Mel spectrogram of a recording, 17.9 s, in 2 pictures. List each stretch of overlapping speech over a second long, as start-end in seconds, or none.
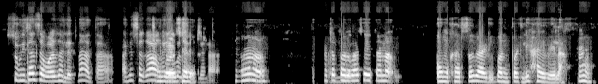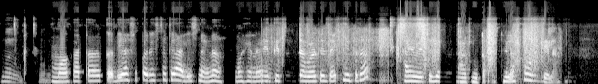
none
